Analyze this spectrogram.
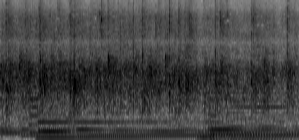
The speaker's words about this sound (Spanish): Quiero darle un aplauso a estos valientes que pasaron y decirles bienvenidos a la familia de Dios.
